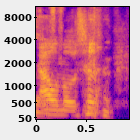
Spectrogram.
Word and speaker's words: Alamosa: I was about 10 I thought this city that the school is located in was pronounced asima because my father refuses to pronounce it Alamosa how why does the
